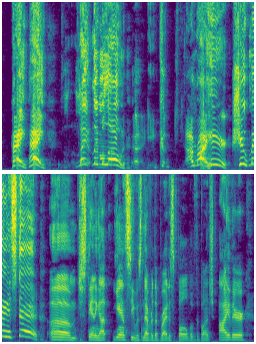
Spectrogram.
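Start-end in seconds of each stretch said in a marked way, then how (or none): 0.2-5.8 very high-pitched, loud, stumbling yell. Voicing a character who draws enemy fire: shouting as Yancey. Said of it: "the voice of Yancey shout out".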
